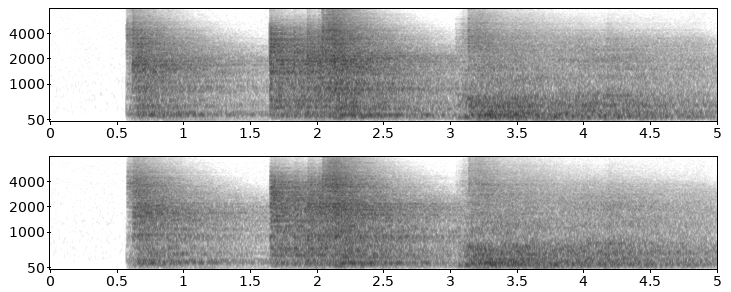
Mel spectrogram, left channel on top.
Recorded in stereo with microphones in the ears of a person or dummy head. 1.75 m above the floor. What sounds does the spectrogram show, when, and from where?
0.6 s a cupboard door: 55° left (ahead or behind), 0.8 m
3.0 s a crack: 50° left (ahead or behind), 1.0 m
